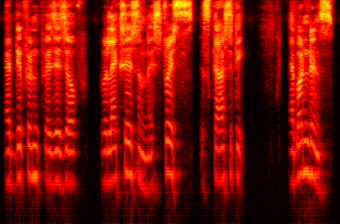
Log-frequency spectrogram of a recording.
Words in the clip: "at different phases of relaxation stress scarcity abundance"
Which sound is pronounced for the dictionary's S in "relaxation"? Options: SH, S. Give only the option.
S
